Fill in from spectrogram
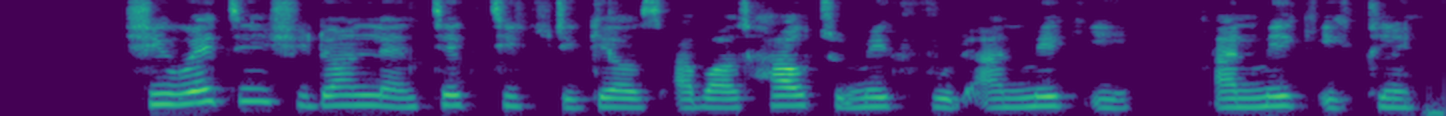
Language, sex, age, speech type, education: Nigerian Pidgin, female, 30-45, spontaneous, tertiary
